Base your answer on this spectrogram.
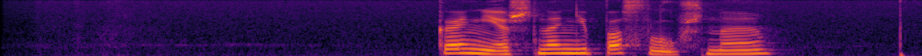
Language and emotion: Russian, neutral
